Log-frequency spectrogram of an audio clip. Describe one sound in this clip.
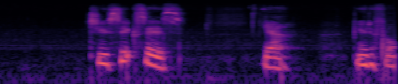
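A card is laid down on a table with a soft slap.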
